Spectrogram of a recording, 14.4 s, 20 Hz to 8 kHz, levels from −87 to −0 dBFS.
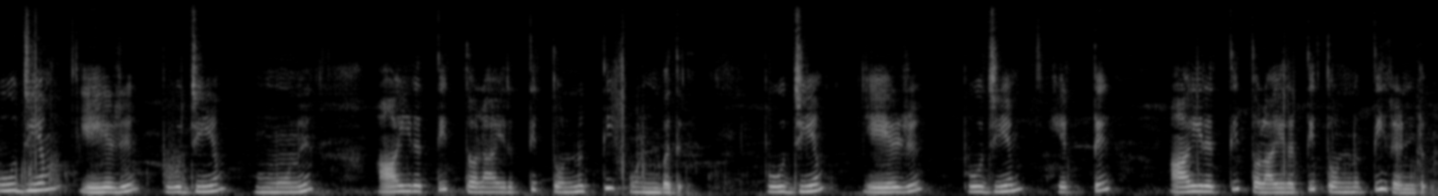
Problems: none marked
